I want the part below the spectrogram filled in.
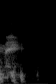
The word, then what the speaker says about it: Aljamain: There you go, Aljamain.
